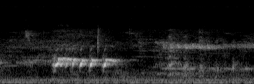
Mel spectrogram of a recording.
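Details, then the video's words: A local zebra dove with a big voice gives a short rippling burst of soft coo notes, followed by a thin, higher whistle from another bird over a low hum. "PERKUTUT LOKAL SUARA BESAR ISTIMEWA"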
